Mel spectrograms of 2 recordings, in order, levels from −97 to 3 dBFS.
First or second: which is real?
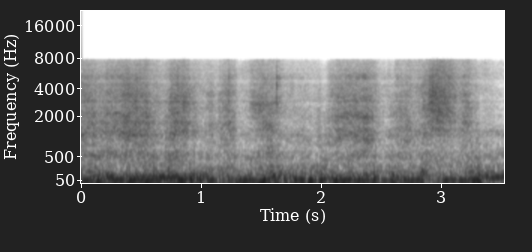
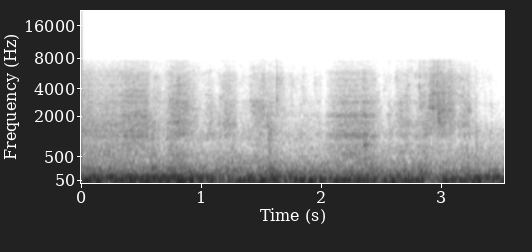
second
